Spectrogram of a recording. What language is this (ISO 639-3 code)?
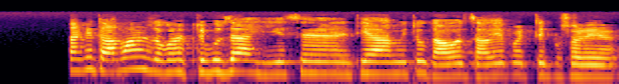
asm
